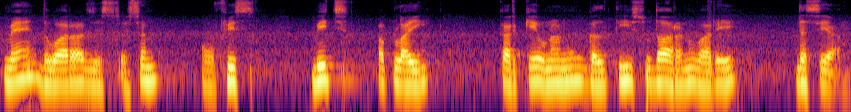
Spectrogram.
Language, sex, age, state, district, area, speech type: Punjabi, male, 30-45, Punjab, Gurdaspur, rural, spontaneous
